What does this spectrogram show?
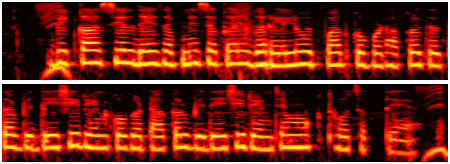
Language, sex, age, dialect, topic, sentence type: Hindi, female, 36-40, Hindustani Malvi Khadi Boli, banking, statement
